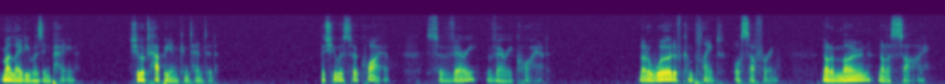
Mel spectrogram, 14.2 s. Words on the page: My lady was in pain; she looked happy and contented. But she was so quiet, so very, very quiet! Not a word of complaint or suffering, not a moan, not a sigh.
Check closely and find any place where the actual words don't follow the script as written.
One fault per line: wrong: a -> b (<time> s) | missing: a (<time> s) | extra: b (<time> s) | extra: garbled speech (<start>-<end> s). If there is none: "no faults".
no faults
